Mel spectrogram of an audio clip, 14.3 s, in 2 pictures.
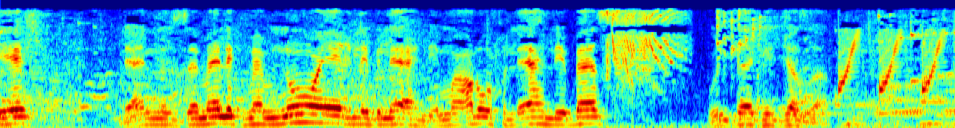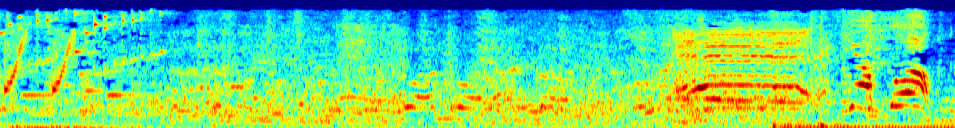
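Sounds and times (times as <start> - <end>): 
speech: 0.0 - 8.2
chattering voices: 0.0 - 14.3
small sheep bought by Zamalek fans bleating: 12.2 - 13.3.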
